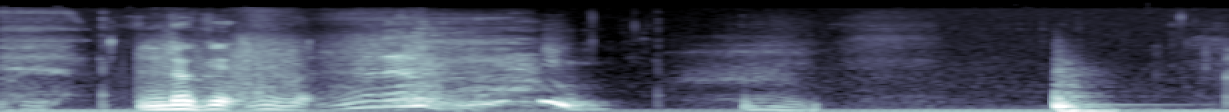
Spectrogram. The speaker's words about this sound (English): It's all right. Clear the throat. It's fine. Absolutely fine.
